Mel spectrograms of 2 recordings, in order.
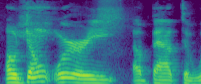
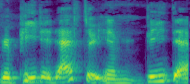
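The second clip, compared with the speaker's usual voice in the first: normal talking voice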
